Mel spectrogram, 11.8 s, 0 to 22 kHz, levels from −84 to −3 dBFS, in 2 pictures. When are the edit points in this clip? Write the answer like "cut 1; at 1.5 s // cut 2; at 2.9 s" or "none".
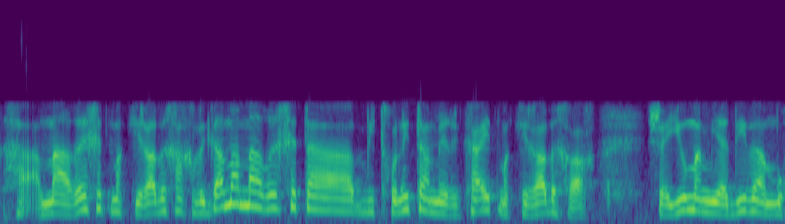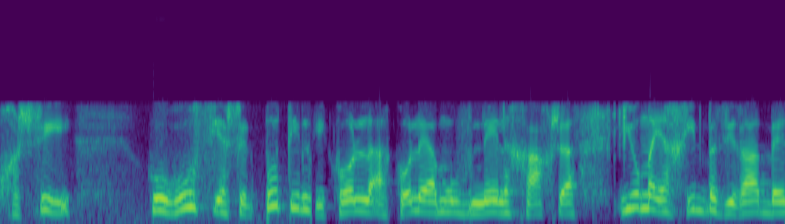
cut 1; at 8.2 s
